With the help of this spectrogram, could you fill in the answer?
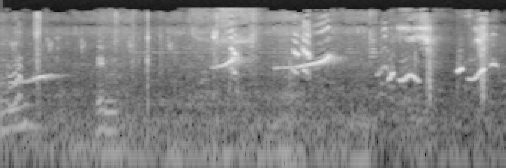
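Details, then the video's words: Parrot talking: a string of short whistled notes and chirps, some sliding upward, others falling, scattered over three seconds with brief pauses, over a low steady background rumble. "parrot talking"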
